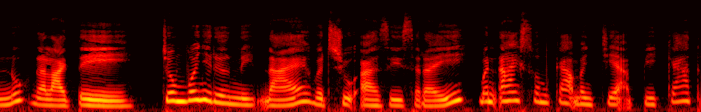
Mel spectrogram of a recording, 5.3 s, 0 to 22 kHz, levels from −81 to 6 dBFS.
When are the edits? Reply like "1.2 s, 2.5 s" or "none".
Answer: 1.1 s, 3.6 s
